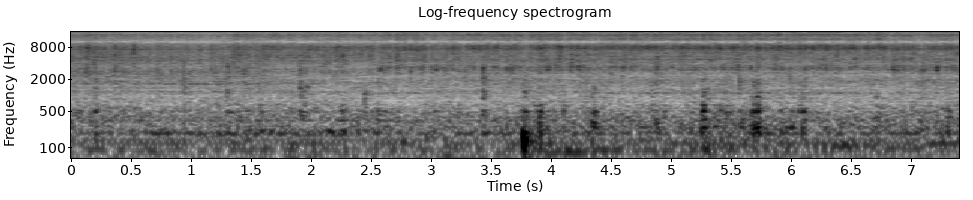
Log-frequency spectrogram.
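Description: Water runs steadily from a tap over a whole raw turkey being rinsed in a sink, a constant close hiss with a few soft splashes and knocks.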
